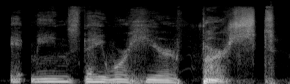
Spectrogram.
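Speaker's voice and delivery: It means they were here first, slow, loud, they stressed; over enunciating. Shown as a demonstration. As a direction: spell it out slowly, punching they. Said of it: "let me say it slower".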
